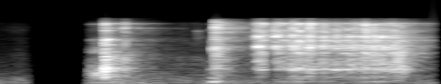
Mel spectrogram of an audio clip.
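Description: Hard objects clinking and ringing: a short clink about half a second in, then a longer jangling ring from about a second in.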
